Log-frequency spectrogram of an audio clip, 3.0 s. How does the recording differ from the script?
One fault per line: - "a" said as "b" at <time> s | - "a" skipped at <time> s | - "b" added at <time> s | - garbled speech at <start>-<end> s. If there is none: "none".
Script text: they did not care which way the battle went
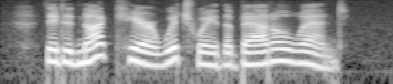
none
